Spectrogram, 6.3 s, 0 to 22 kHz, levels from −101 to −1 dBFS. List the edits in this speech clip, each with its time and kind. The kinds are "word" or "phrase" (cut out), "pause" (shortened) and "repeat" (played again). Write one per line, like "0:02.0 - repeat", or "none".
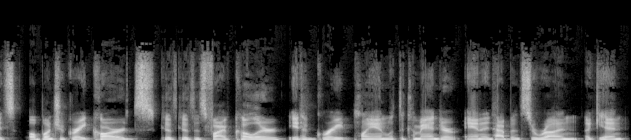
0:01.8 - repeat
0:03.0 - word
0:04.9 - word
